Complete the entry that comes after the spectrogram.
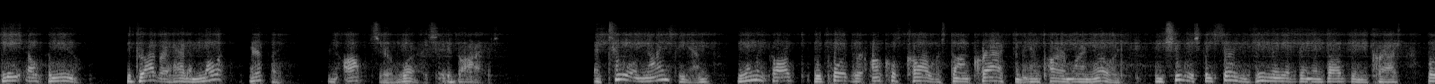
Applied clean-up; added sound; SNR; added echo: neural mask model RNNoise.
